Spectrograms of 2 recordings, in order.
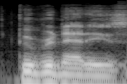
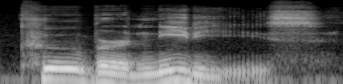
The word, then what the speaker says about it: Kubernetes: you want to use so again kubernetes is is going to be your answer there now there's one expression or one pronunciation that that I've heard that of course is you know a little bit different by our own Duffy Cooley and that's kubernetes now I can honestly say I don't think I've heard anybody other than Duffy really pronounce it commonly this way but Duffy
